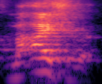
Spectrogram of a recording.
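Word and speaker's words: מעשר: it means tense in hebrew and is pronounced maisha 10 of every penny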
